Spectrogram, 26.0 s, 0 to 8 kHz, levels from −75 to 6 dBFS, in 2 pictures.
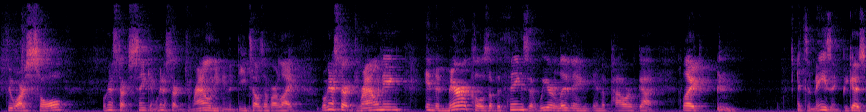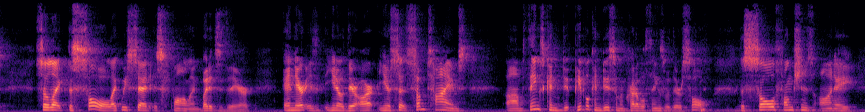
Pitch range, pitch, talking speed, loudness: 135-180 Hz, 155 Hz, 195 wpm, -21 LUFS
